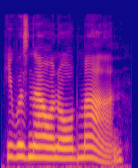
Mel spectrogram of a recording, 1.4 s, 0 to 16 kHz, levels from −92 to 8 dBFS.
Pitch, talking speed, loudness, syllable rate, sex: 215 Hz, 260 wpm, -14 LUFS, 5.1 syllables/s, female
